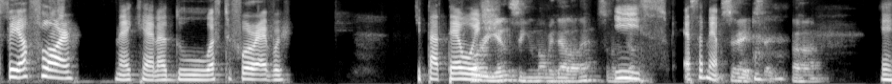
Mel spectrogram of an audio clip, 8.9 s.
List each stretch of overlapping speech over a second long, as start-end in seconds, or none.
none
